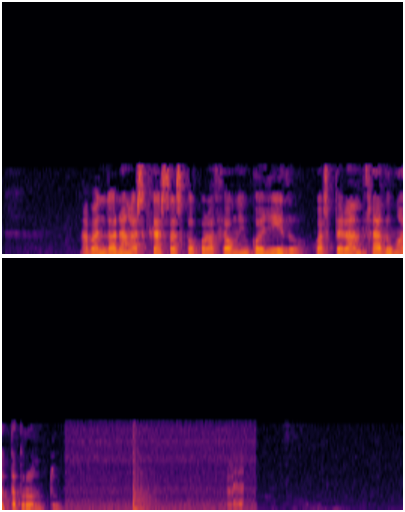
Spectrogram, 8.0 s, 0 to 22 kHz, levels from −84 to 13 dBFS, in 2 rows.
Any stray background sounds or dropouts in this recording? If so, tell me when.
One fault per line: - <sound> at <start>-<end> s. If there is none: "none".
- thud at 5.3-5.6 s
- laugh at 6.3-6.4 s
